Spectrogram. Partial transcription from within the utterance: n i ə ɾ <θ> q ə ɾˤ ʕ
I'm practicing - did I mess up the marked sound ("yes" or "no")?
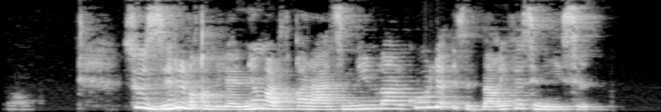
no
